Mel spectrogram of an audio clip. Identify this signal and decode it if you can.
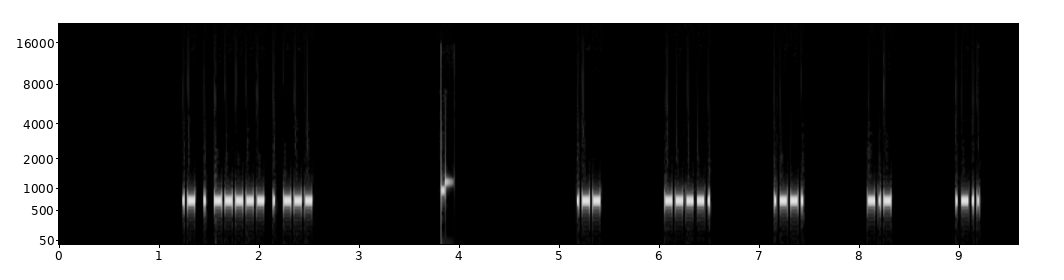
Morse code, heard as a keyed tone, about 41 wpm, spaced as for 19 wpm, 700 Hz. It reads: AE0EO W9PKL
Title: USA Call Signs - 5 Characters - 8x Character Spacing - 45wpm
